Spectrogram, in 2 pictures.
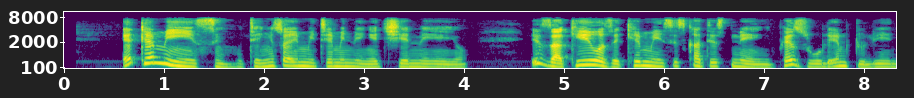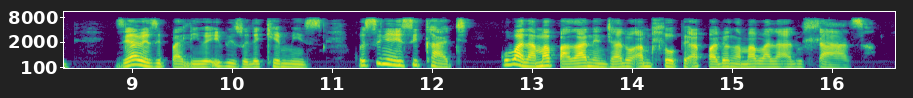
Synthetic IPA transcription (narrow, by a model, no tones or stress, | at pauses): ɛkʰemisiɣutʰeŋiswaimitʰiemineŋiet͡ʃʼijɛnɛːjɔ | izakʰiwɔzɛkʰemisiisi̥kʰatʰesineŋipʰezuluem̩d̥ʱulwini | zijaβɛzib̥ʱaliwɛiβizɔlɛkʰemisi̥ | ɣwesiɲɛisikʰatʰi̥ | ɣuβalamab̥ʱaɣanɛnd͡ʒʱalɔʔam̩ɬɔpʰɛab̥ʱalwɛŋamaβalaːluɬaːz̥a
